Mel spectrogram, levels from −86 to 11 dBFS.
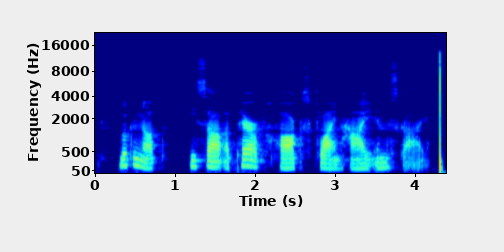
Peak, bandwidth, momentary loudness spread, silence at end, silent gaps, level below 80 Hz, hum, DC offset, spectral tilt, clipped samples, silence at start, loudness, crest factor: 0 dBFS; 14.5 kHz; 12 LU; 0.05 s; none; -54 dBFS; none; under 0.1%; -4.5 dB/octave; under 0.1%; 0.3 s; -39 LUFS; 36 dB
